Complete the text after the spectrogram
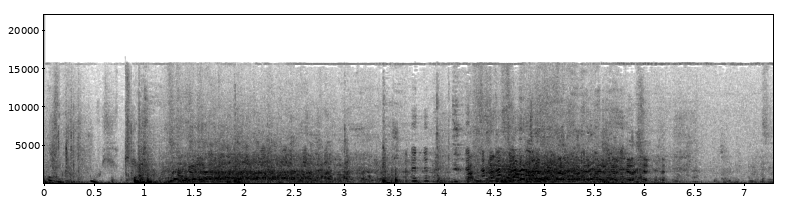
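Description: A crowd of people cheers and chatters loudly indoors.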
